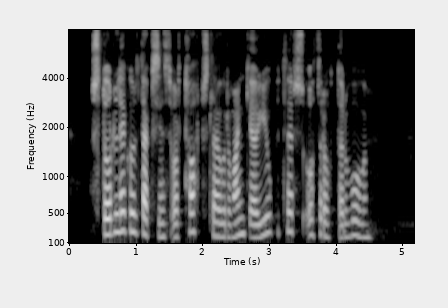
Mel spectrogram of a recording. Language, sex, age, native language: Icelandic, female, 40-49, Icelandic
